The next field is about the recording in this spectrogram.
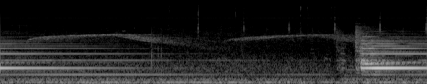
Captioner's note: whistle blaring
